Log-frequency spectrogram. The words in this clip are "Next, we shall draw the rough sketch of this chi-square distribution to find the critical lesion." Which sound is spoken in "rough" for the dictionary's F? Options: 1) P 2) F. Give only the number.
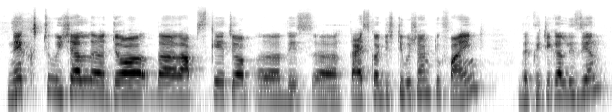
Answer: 1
